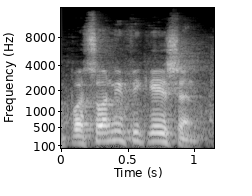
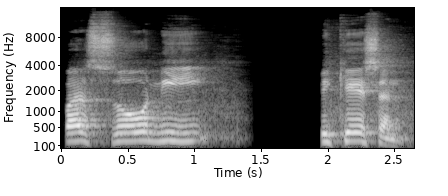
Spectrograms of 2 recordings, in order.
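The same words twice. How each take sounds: First: Said in the usual way. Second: Slow, syllable by syllable; slow demo. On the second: Shown as a demonstration. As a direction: spell it out slowly for the class. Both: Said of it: "ये मैंने कहा".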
